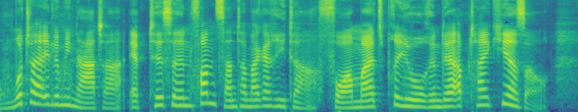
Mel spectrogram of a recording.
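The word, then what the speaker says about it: Margherita: weiche ausgesprochen das H das H hat im italienischen auch keinen Klang also es ist lautlos so also es wirklich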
